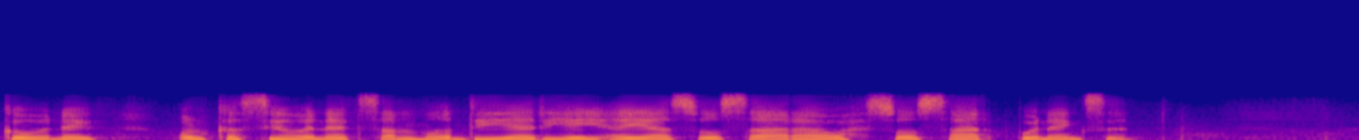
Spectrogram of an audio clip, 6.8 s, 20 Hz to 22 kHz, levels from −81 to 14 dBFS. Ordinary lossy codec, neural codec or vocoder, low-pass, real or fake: none; codec, 16 kHz, 0.3 kbps, FocalCodec; 7.2 kHz; fake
